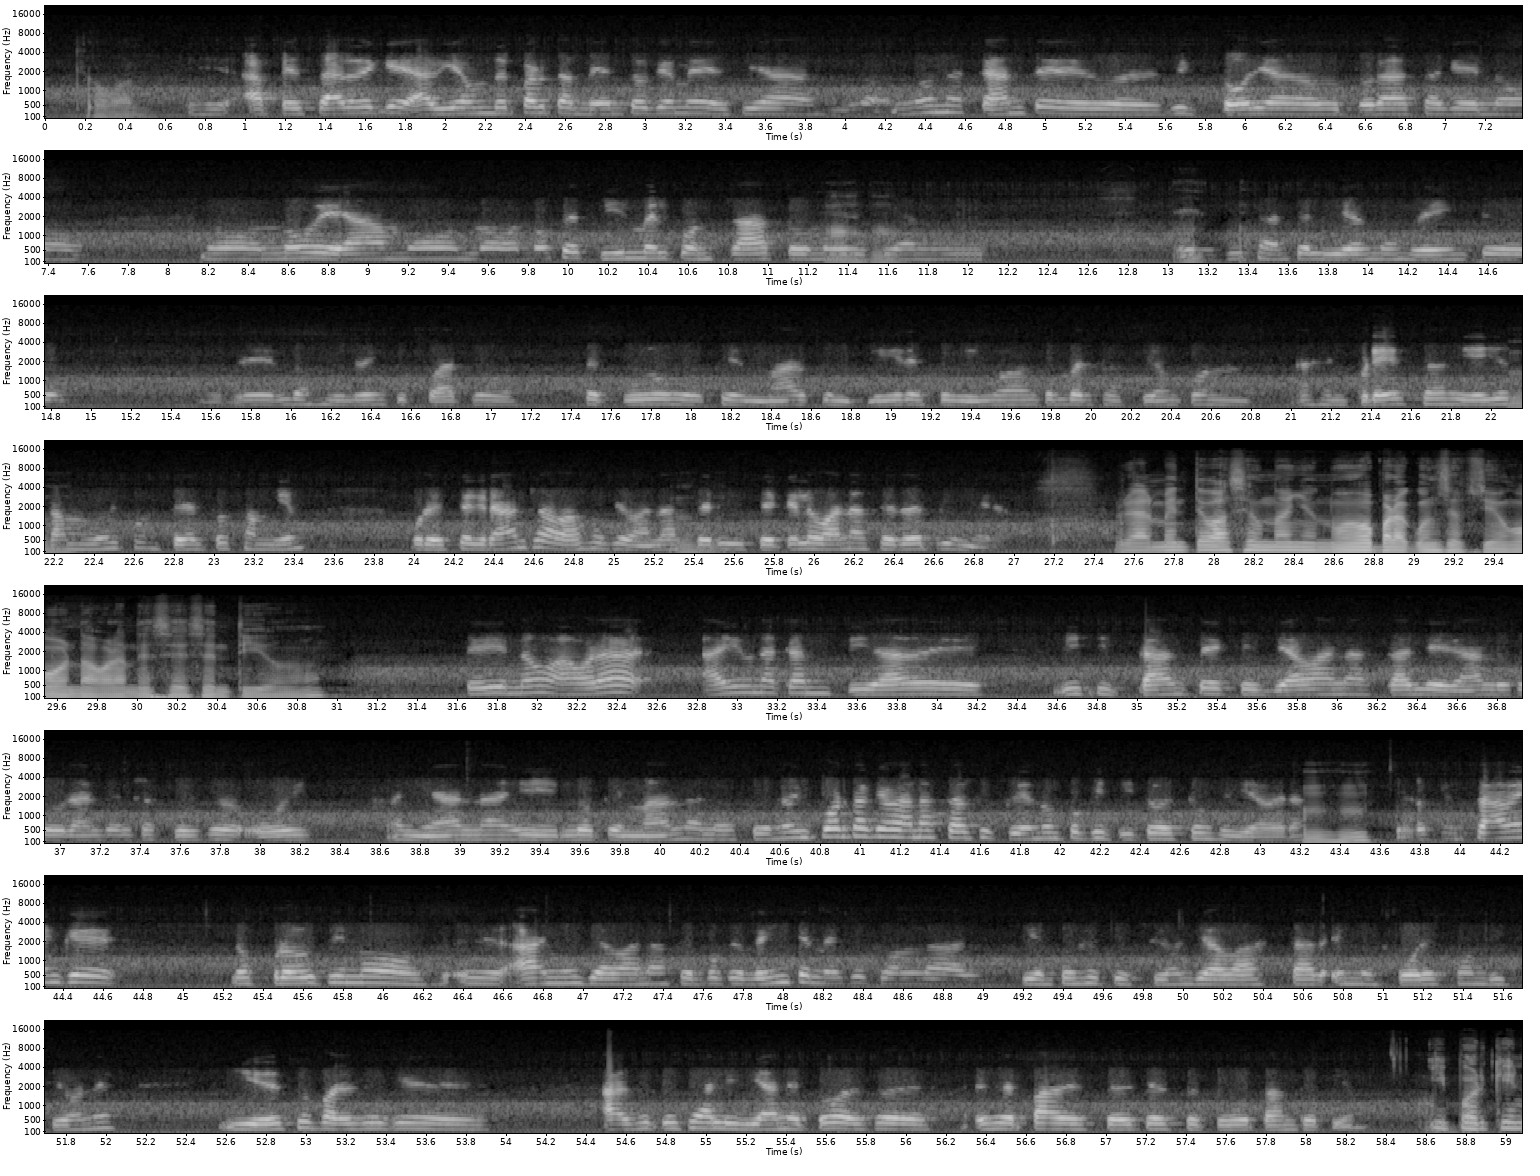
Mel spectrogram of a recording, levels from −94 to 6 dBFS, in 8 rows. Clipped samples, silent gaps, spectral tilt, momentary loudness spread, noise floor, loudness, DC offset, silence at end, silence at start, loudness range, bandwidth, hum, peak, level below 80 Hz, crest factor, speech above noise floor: under 0.1%; none; -6 dB/octave; 14 LU; -48 dBFS; -28 LUFS; 0.1%; 0 s; 0 s; 6 LU; 12.5 kHz; 50 Hz at -60 dBFS; -8 dBFS; -56 dBFS; 20 dB; 21 dB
